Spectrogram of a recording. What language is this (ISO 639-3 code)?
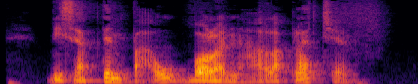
cat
